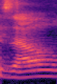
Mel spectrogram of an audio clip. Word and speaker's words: Zelle: at the end um but the word zell just has three sounds the z the e like in red tent and our final l so it might help you to think of the word cell because it's a very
